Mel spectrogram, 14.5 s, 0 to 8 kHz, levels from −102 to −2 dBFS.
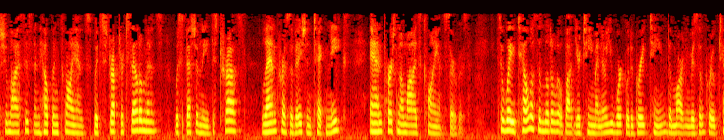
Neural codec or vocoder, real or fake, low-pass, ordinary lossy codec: codec, 16 kHz in and 24 kHz out, 0.8 kbps, FocalCodec, streaming, 65536 codes; fake; 7.2 kHz; MP3, 24 kbps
